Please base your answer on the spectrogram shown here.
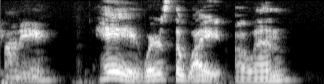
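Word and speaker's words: Eoin: I mean, my name is Gaelic Owen. E O I N. But yeah, some people do just like mispronounce it like as a thing, even like Irish people because traditionally it's spelled like E O U G H A N.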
